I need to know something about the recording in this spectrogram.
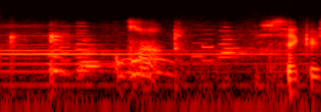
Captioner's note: baby burbles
